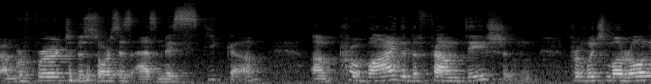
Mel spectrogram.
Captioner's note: italian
